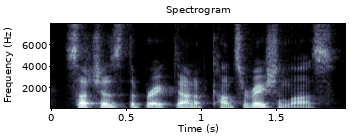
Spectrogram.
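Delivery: normal talking voice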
